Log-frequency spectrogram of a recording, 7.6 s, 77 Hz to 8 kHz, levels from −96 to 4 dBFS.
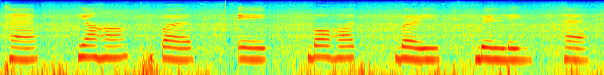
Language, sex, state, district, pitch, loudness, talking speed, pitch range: Hindi, female, Chandigarh, Chandigarh, 210 Hz, -15 LUFS, 65 wpm, 205-225 Hz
